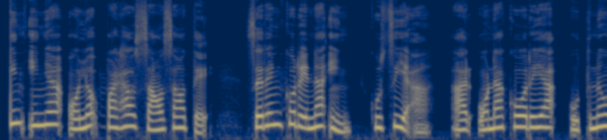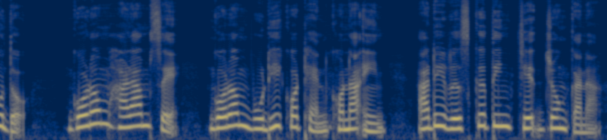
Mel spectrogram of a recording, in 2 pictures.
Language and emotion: Santali, neutral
